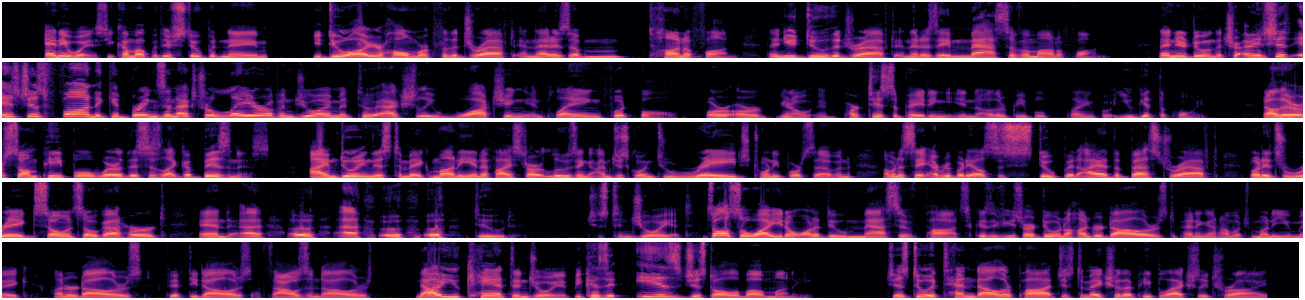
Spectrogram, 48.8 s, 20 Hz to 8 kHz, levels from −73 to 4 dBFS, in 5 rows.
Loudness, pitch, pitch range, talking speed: -20 LUFS, 145 Hz, 125-175 Hz, 230 wpm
